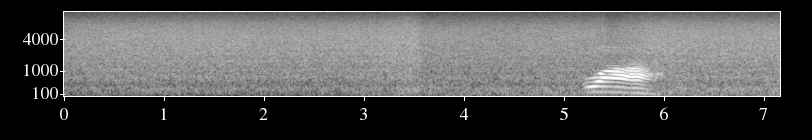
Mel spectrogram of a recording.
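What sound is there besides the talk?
waterfall about 100 m high beside a road in Bhutan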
